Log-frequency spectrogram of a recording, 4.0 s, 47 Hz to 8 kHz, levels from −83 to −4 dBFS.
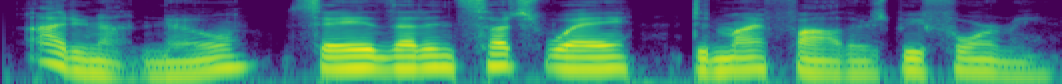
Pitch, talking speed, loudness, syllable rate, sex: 110 Hz, 210 wpm, -17 LUFS, 4.9 syllables/s, male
